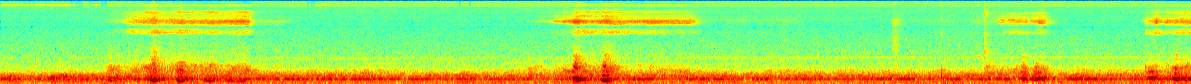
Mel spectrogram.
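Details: Sleeping dog snoring: quiet, irregular snoring breaths with soft snorts against a low steady room hum.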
